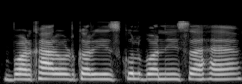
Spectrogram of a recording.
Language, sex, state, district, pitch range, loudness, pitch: Hindi, female, Chhattisgarh, Sarguja, 235-245 Hz, -17 LUFS, 240 Hz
